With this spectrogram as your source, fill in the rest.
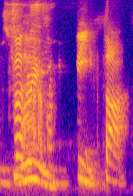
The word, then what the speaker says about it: three: Karena kalau tree, jadi ada bedanya. Ada tree, ini tree atau tree, pohon. Kalau ini three. Makanya dia pakai H di sini. Lidahnya artinya digigit.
